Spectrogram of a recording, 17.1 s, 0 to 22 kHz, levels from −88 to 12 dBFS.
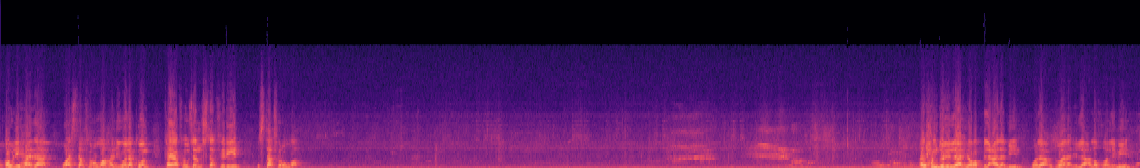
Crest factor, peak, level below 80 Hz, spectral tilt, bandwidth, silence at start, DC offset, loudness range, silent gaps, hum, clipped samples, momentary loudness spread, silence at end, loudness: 18 dB; -2 dBFS; -44 dBFS; -4 dB/octave; 16.5 kHz; 0 s; 2%; 18 LU; none; none; under 0.1%; 21 LU; 0 s; -17 LUFS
